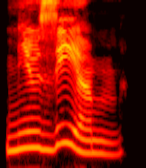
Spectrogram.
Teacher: Tem que fechar os lábios para fazer o som de M no final.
